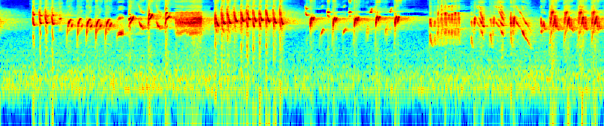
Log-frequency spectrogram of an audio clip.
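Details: Goldfinch song of the Wedani type for chick tutoring: long, bubbling phrases of rapid metallic twitters and trills, broken by brief gaps, lively and high-pitched throughout.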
